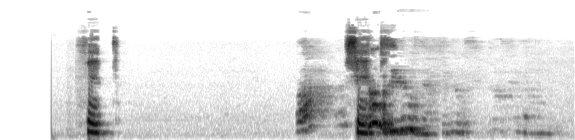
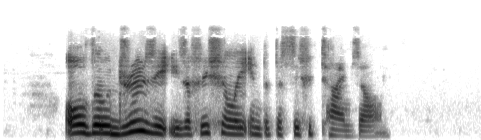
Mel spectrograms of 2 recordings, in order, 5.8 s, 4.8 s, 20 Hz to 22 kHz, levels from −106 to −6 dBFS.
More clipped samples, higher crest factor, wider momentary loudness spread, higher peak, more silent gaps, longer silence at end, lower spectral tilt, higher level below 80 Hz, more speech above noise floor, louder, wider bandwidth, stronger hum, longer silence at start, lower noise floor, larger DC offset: neither; about the same, 20 dB vs 16 dB; about the same, 18 LU vs 16 LU; about the same, -2 dBFS vs -2 dBFS; neither; about the same, 1.15 s vs 1.05 s; second, -2 dB/octave vs -6 dB/octave; about the same, -68 dBFS vs -70 dBFS; second, 63 dB vs 72 dB; about the same, -16 LUFS vs -16 LUFS; first, 10 kHz vs 7.6 kHz; neither; first, 0.85 s vs 0.65 s; second, -77 dBFS vs -88 dBFS; neither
